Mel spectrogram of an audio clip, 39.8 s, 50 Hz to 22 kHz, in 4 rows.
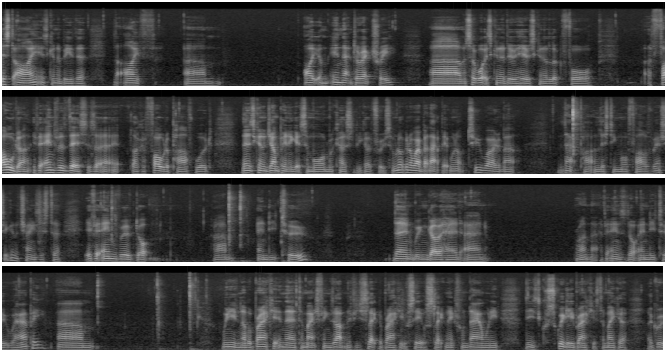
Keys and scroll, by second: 18.5 BackSpace, 21.6 typing, 23.0-24.1 typing, 32.6 {, 33.9 Left, 34.9 Right.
